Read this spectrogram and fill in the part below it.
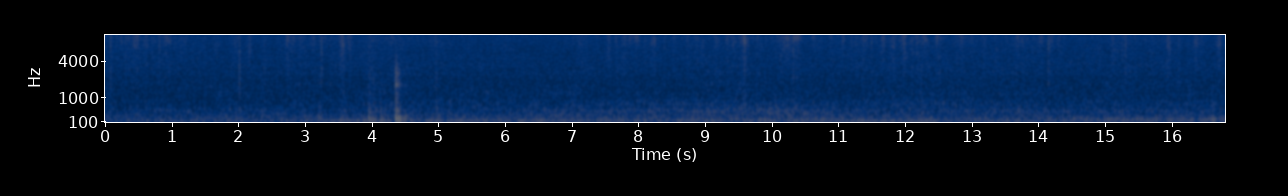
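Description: A crochet hook softly rustles through cotton thread.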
